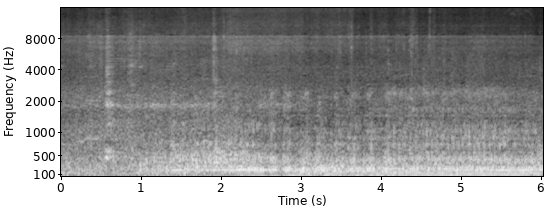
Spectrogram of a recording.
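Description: Engine of a heavy REO 6x6 cargo truck loaded with sugar cane running as it drives, getting louder about a second and a half in, with a few light clicks near the start.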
